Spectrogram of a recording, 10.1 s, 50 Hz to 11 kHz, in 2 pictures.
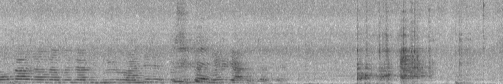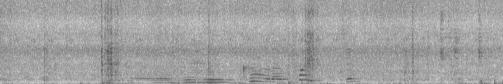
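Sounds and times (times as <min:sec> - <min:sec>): food sizzling in oil: 0:00.0 - 0:10.0
metal skimmer scraping pan: 0:03.6 - 0:04.8.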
